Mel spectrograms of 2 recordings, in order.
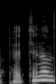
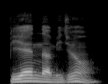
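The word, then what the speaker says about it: Việt Nam: 베트남 쌀국수를 얘기하다 보니까 이게 갑자기 떠오르는데, 베트남이라는 말을 우리나라랑 일본 이렇게 두 나라만 베트남을 베트남이라고 발음을 한다고 하네요. 이게 뭐 듣기로는 일본의 영향 때문에 원래는 베트남이 아니라 비엔남이죠.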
